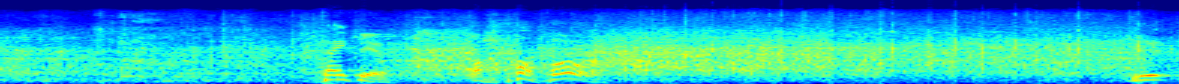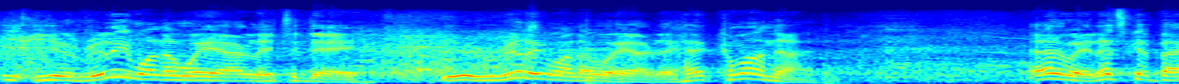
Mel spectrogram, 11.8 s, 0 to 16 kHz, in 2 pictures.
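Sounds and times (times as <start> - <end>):
laughter: 0.0 - 11.7
audience applauding: 1.0 - 7.2
speech: 1.6 - 3.2, 5.6 - 10.2, 11.0 - 11.7.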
